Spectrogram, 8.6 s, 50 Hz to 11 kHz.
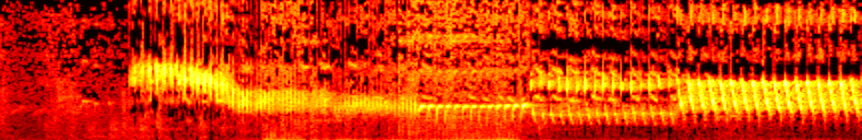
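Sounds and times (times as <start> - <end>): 
Belgian canary male singing to stimulate a female: 0.0 - 8.6.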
